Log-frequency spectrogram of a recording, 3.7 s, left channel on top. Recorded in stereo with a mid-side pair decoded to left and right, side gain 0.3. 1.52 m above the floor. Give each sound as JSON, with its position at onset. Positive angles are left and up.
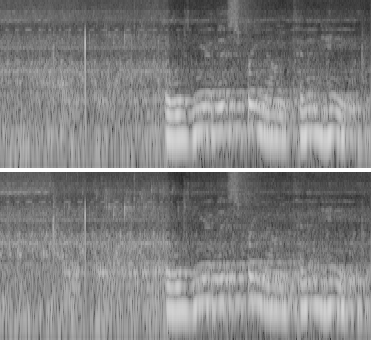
{"t": 1.6, "sound": "a man speaking", "azimuth_deg": 60, "distance_m": 0.7}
